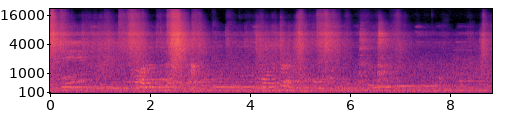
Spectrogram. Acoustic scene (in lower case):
restaurant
